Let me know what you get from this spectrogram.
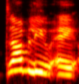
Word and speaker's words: Warwick: And I'll give you a little hint that you need to remember that it's spelled Warwick, like the county in the UK. So I'll head on over to the episode. Hi, hi, hi, Jo Warwick here, and welcome to today's podcast.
